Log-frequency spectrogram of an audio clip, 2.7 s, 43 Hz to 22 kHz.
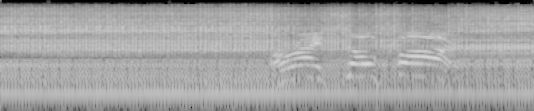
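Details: Vintage Duratrax RTX-27 nitro truck, first fire after full service, on a different fuel blend, idle not yet tuned: steady high buzzing drone holding an even speed, the small nitro engine running properly.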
